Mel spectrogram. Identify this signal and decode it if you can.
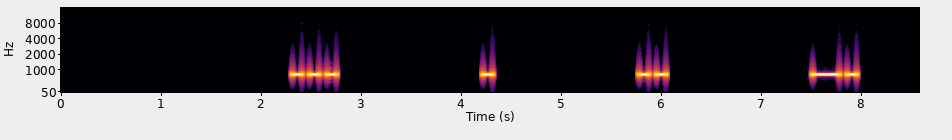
Morse code, heard as a keyed tone, about 14 wpm, spaced as for 5 wpm, 800 Hz. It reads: SEIN
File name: Morsekurs / Witze / Witz 31. März 2026 25 F70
